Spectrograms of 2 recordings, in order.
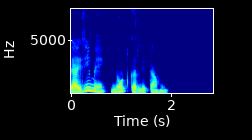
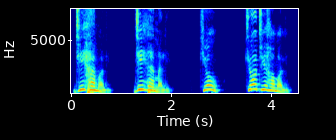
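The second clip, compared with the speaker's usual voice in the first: louder, higher, sputtering mock of her words; angry stammer; 5 semitones higher, 4 dB louder, faster than usual. Master angrily mimicking the governess's meek answer. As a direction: splutter her reply back in a rage. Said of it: "गुस्से से तुतलाते हुए कहते हैं".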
